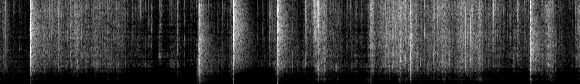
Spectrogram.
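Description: Fingertips and thumbs pinch a clear plastic bubble wrap sheet, popping its bubbles. Several sharp, bright pops stand out over a steady crinkling of the plastic, each snapping off almost instantly.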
